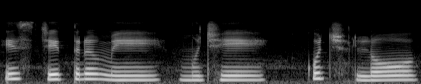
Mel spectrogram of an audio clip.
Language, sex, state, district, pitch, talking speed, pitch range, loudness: Hindi, female, Madhya Pradesh, Bhopal, 210 Hz, 85 wpm, 200-245 Hz, -16 LUFS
